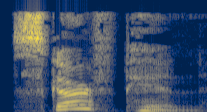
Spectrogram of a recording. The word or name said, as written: scarfpin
